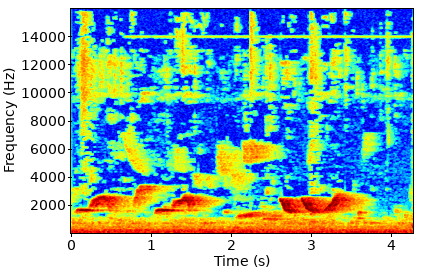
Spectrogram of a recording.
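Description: A bird chirping: a quick series of short, repeated notes, fairly faint, loudest a little past the middle.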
